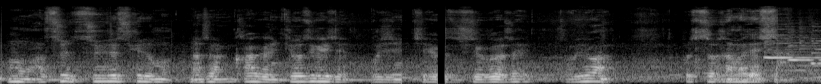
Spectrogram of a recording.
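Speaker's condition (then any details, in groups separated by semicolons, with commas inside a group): Tongue cancer, partial glossectomy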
